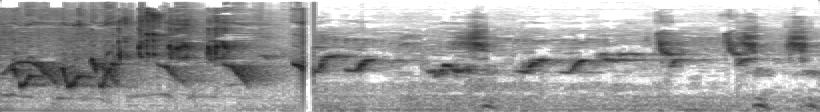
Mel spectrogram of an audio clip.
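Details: Murai batu, or white-rumped shama, singing its full-fill song: harsh squawking notes and downward sweeps, then a sharp click, followed by a string of slurred whistles and short high chips.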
